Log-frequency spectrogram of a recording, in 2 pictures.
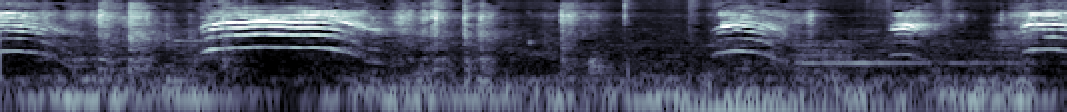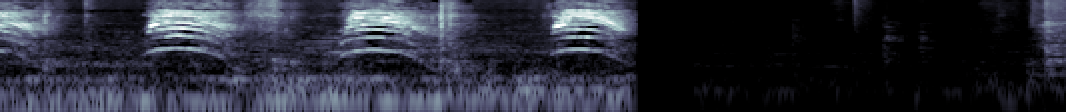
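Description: Kittens meowing: a run of about eight short, high cries, each rising and falling in pitch, roughly one a second, which cut off suddenly about eight and a half seconds in.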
